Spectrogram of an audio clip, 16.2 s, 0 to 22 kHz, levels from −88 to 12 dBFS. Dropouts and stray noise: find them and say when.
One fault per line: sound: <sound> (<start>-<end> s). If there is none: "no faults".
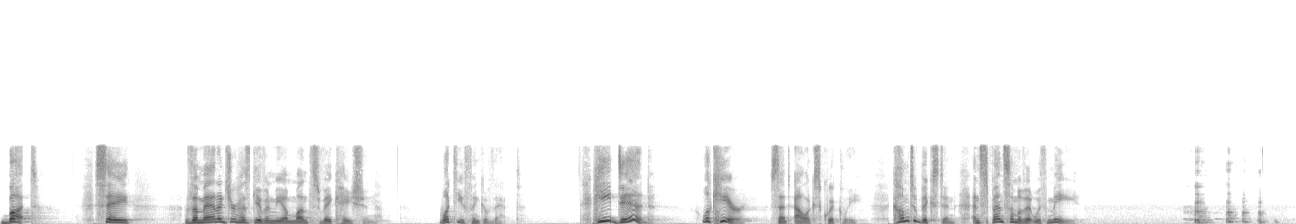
sound: laugh (14.8-16.0 s)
